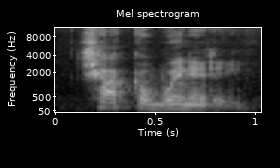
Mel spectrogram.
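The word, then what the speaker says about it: Chocowinity: and outside of little washington is the town chakawinity chakawinity hey we got to cuss when saying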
